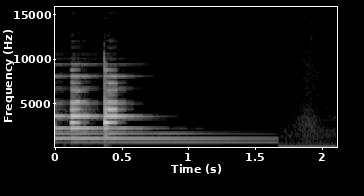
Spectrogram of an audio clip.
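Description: A bell-like chime struck in a quick run, about four strikes a second, then ringing out and fading before it cuts off suddenly near the end, leaving a faint hum and hiss.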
